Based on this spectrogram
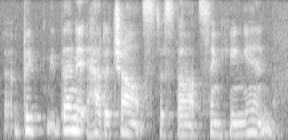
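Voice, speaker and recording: An older woman with a soft, mellow voice recalls her past in an unhurried interview. She hesitates often, restarts her sentences and fills the gaps with ums. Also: fairly low pitch. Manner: hesitant, many ums and restarts, breaks into laughter. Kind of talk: reflective personal recollection.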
